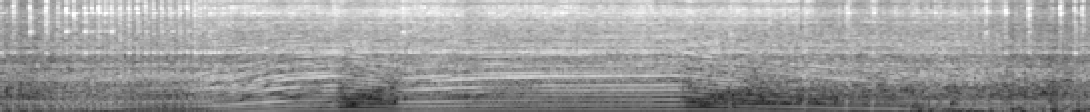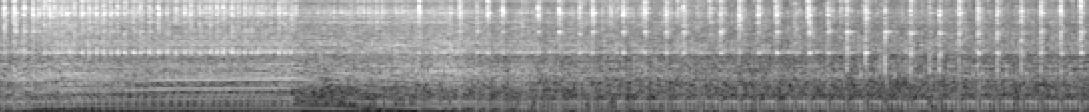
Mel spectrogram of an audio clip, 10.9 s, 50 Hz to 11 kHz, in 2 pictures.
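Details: Titan TTBCP33 33cc split straight-shaft two-stroke brushcutter on alkylate fuel: crisp note rising cleanly on throttle and dropping back twice without stumbling or surging; engine healthy.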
